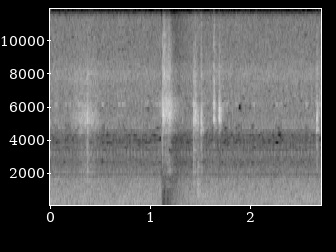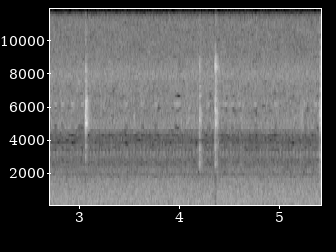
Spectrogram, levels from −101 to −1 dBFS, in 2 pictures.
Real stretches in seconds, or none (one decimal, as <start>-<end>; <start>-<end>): 0.0-5.4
